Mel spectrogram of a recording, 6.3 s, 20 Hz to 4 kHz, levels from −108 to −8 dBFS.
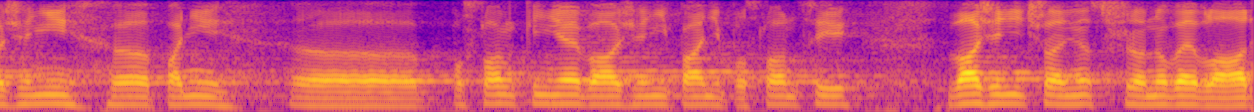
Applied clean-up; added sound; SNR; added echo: none; none; none; none.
